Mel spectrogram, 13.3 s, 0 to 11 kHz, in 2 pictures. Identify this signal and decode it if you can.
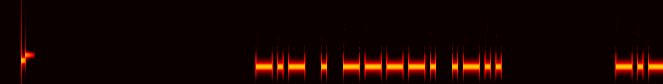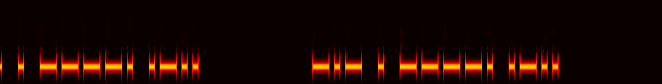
Morse code, heard as a keyed tone, about 22 wpm, 700 Hz. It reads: KE9L KE9L KE9L
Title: USA Call Signs - 4 Characters - Repeated 3x - 22wpm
